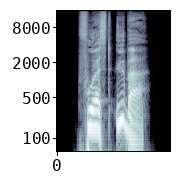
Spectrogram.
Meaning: second-person singular preterite of überfahren
- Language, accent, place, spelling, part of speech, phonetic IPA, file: German, Germany, Berlin, fuhrst über, verb, [ˌfuːɐ̯st ˈyːbɐ], De-fuhrst über.ogg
